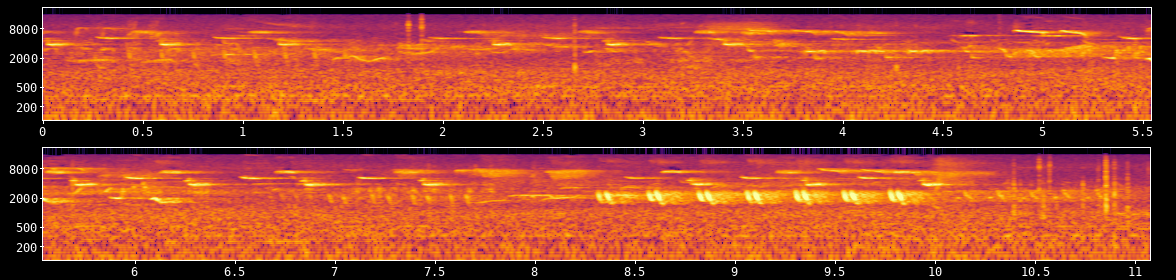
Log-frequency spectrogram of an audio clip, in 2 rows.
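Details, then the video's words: A thrush nightingale sings loud, varied phrases ending in rapid hard clicking notes, recorded 26 May 2022, amid busy chirping of other birds including a young starling; finding: Thrush nightingale. "śpiew słowika szarego"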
